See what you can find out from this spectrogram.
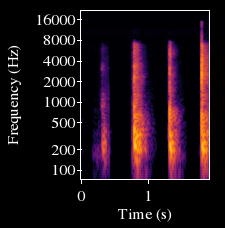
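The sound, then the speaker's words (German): Four dull wooden knocks imitating a heartbeat, demonstrating how a heartbeat works, in a steady rhythm about half a second apart, the first one softer and the rest firm and thumping, with no voices. “Ich habe, du weißt doch, dass ich manchmal so kleine Spielchen mache, wenn ich zum Beispiel erkläre, wie so ein Herzschlag funktioniert. Ich zeig das mal.”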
